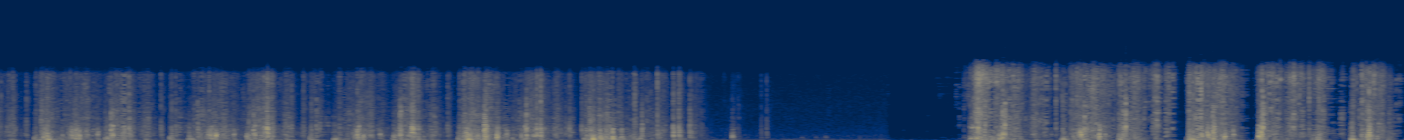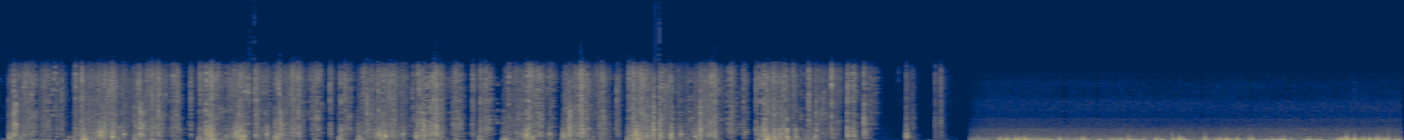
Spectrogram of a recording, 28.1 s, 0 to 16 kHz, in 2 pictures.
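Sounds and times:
wooden figure scraping on boards: 0.0 - 7.6, 9.7 - 23.7.

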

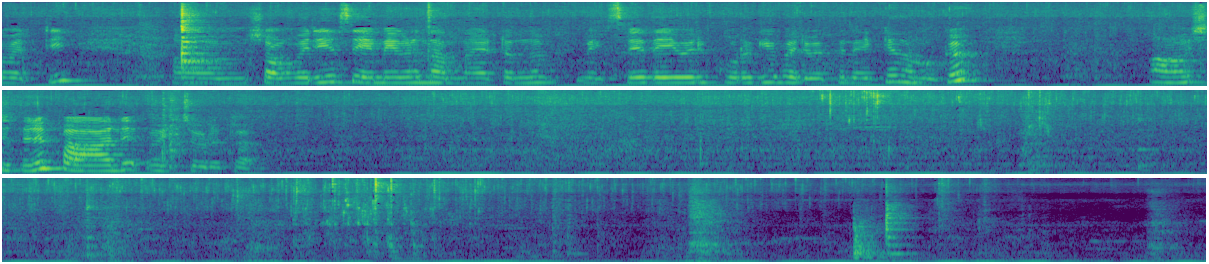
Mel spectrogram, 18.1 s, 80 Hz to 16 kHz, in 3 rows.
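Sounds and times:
steady low hum: 0.0 - 18.0
syrup bubbling: 9.1 - 16.2
milk pouring and splashing: 10.0 - 11.6, 13.1 - 15.9.

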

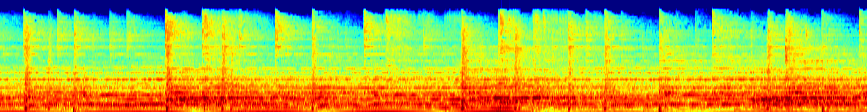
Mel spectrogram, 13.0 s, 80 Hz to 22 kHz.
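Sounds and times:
electronic synthesizer music: 0.0 - 13.0.

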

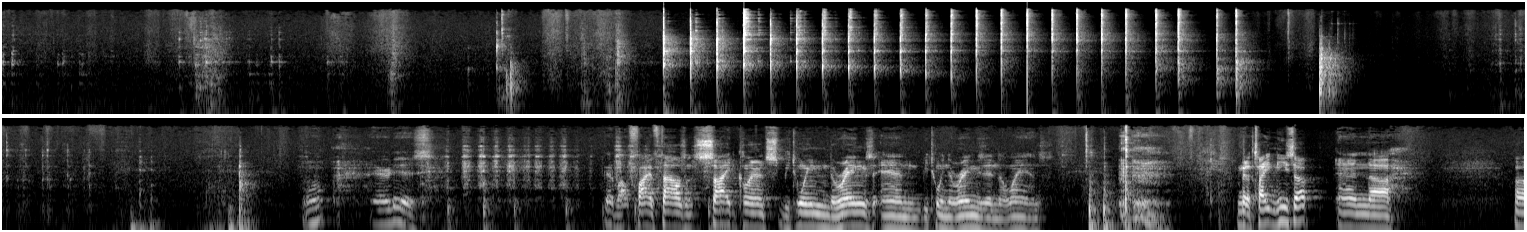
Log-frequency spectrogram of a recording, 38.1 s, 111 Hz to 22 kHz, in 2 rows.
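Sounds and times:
hammer tapping on metal: 8.3 - 15.7.

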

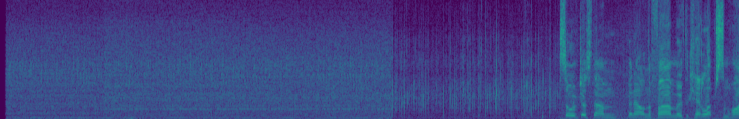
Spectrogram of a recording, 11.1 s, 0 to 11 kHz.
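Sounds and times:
steady hiss: 5.9 - 8.8.

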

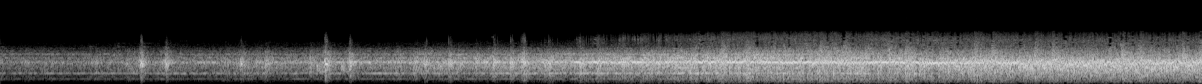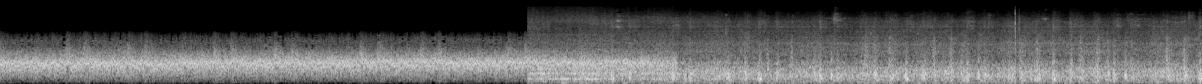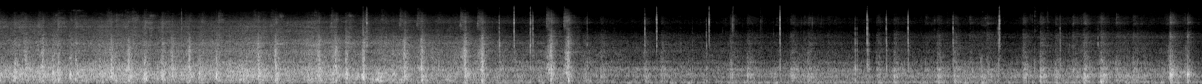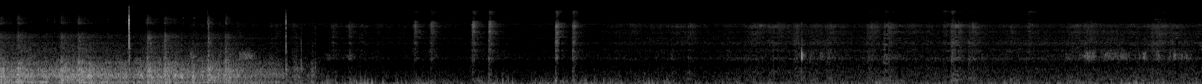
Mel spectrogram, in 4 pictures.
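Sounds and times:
steady whine: 0.0 - 39.2
train wheels clattering over rail joints: 17.3 - 42.0, 42.9 - 48.0.

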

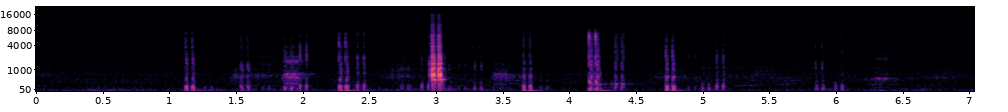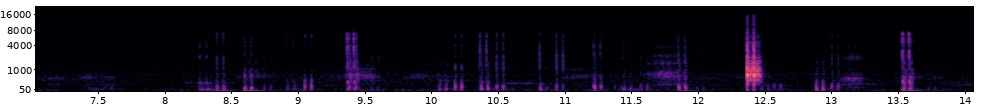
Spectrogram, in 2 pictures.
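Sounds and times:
computer keyboard typing: 1.1 - 5.2, 5.8 - 6.2, 8.3 - 13.9.

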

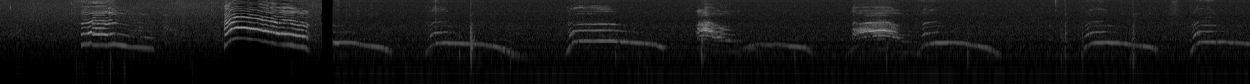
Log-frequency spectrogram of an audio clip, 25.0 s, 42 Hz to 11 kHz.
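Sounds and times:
cat yowls: 1.6 - 3.1, 4.5 - 7.9, 8.5 - 10.6, 11.3 - 16.3, 17.0 - 20.1, 21.6 - 23.2, 23.8 - 25.0
cats meowing: 1.6 - 3.1, 8.5 - 10.6, 11.3 - 16.3, 17.0 - 20.1, 21.6 - 23.2, 23.8 - 25.0.

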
